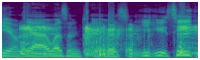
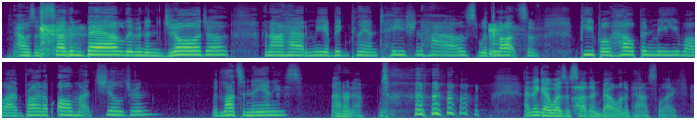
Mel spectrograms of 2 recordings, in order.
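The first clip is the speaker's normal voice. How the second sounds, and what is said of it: Put-on Southern belle accent. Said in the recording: “I'm going to become that Southern Belle ... it was good ... It was horrible”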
